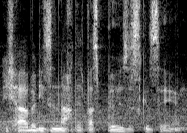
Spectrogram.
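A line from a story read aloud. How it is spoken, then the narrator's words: Plain. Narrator (German): sagte er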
